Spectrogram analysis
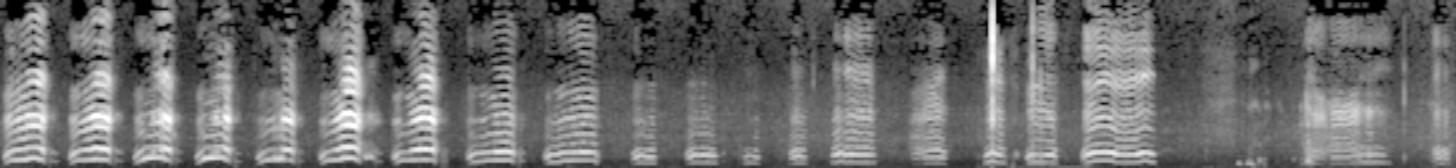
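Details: Young child woken from sleep, crying; carer remarks she couldn't sleep because she had pooped. Repeated rising-falling wails with brief breaths between; ordinary crying, no sign of illness.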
